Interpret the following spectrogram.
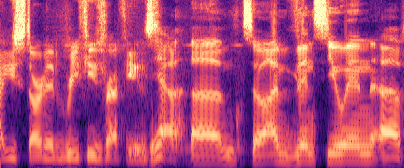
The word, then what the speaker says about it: Refuse Refuse: It's Refuse Refuse, but that's okay.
